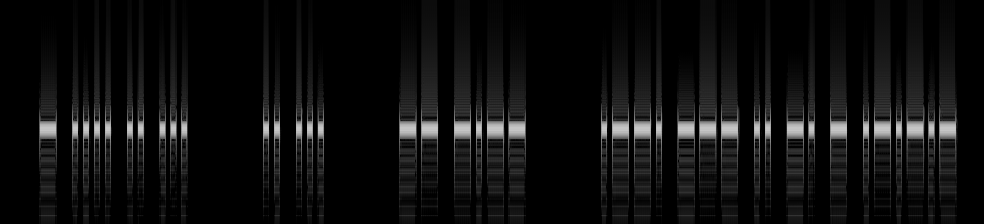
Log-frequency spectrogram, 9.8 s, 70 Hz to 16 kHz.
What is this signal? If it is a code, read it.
Morse code, heard as a keyed tone, about 21 wpm, 700 Hz. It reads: THIS IS MY POINT.
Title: 2x Word-Spacing - Sentences from Top 200 Words - 22wpm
